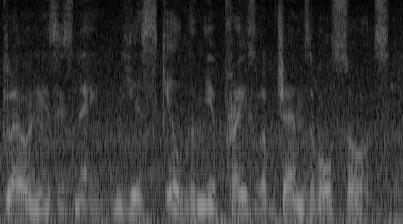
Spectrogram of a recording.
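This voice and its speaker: An actor playing a learned, dignified and welcoming elven smith in a fantasy game, formal, measured and explanatory in delivery. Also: male voice, lowish voice, animated, noisy background, close to an everyday voice. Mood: earnest, helpful. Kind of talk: fantasy video game voice acting.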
